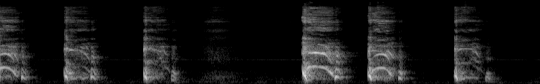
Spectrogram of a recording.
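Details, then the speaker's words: Girl with irritant cough after breathing in too much smoke: a bout of about six harsh, voiced coughs in quick succession with a brief gasp between them. "oh my God oh my God there's still tons of smoke in there it's because I breathed in too much air before I pulled it out"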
